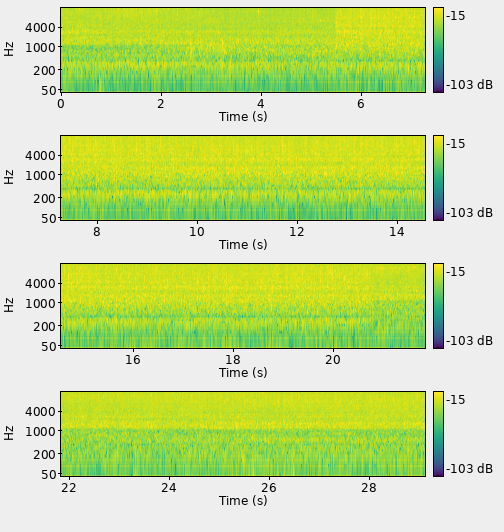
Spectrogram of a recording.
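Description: Rainwater runoff running over sandy ground, a steady rush and trickle of flowing water that grows louder about five seconds in and eases again about twenty seconds in.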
